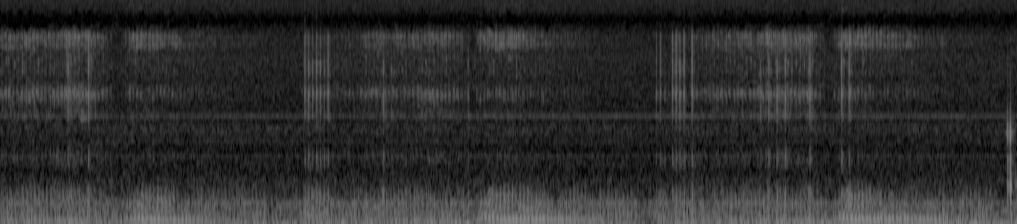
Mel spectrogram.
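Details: Sleeping house cat, eyes open, giving a continuous low rumble with gentle rhythmic swells of breath every few seconds, faint clicks near the end, calm indoor setting.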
